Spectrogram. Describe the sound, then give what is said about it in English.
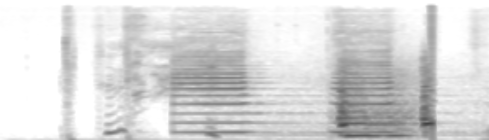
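Two long, steady blasts of a deep ferry horn as the ferry pulls away from port, each holding one low droning tone for about half a second, with a few brief clicks and knocks before and between them. “See, that's ferry pulling away from port.”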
